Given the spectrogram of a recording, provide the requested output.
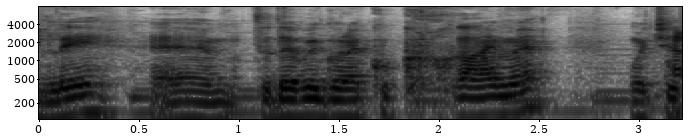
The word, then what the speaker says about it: chraime: Today we're gonna cook chraime, which is How do you say that? Chraime. What? Which is a Moroccan Chraime. dish, very North African. Chraime is actually an Arabic word, that's why it's so deep.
